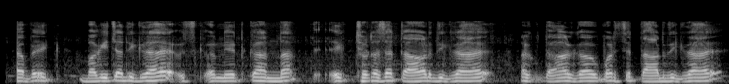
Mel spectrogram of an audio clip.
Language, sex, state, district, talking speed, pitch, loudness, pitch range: Hindi, male, Uttar Pradesh, Hamirpur, 205 wpm, 155 Hz, -19 LUFS, 155-170 Hz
